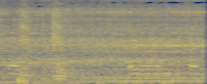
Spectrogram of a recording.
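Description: A steady low engine hum, like a vehicle or machine idling, under a man's speech.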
